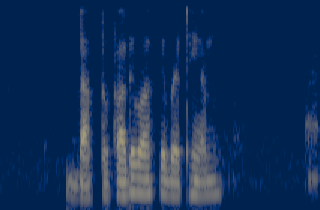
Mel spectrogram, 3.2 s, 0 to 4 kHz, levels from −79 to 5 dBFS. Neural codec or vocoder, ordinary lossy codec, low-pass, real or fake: codec, 44.1 kHz, 7.8 kbps, Pupu-Codec; Opus, 32 kbps; 3.6 kHz; fake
